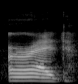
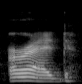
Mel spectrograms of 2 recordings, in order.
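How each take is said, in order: Both takes have the same delivery.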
